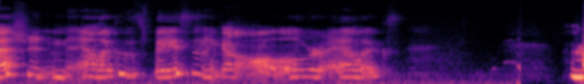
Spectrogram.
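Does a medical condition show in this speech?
Yes: cerebral palsy; diagnosed in childhood.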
